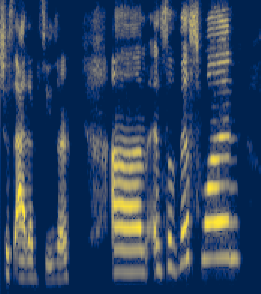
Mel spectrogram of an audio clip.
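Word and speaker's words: Cesare: It's just Adam Caesar.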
